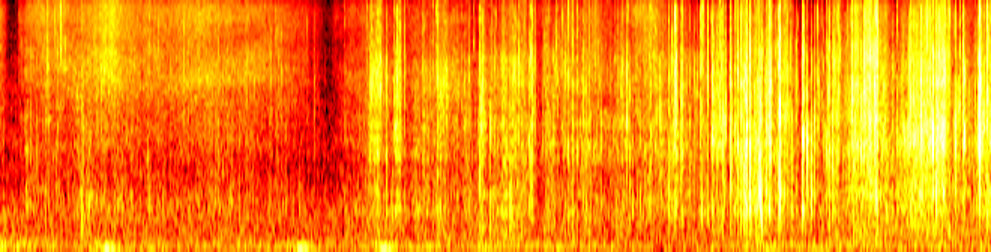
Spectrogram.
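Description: Fingers press, lift and crinkle a thin sheet of printed white paper on a wooden table. A soft, airy rustle in the first few seconds gives way to dense, bright crackling that grows steadily louder toward the end.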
